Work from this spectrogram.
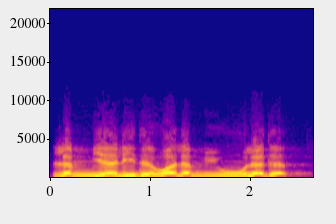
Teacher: مثلا لم يلد ولم يولد، هذا المقطع فيه يعني دالين كلاهما مقلقل، لكن الدالة الأولى كانت وسط الكلام بالتالي تكون في قلقلتها أقل وضوحا، وهذه هي المرتبة الثانية القلقلة الصغرى.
